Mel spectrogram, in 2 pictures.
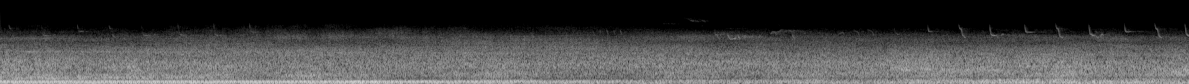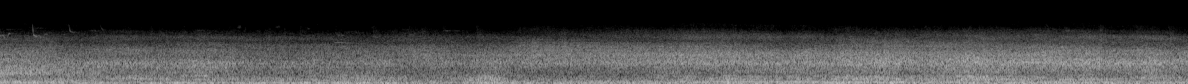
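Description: Jet engines of an Airbus A320-family airliner touching down and rolling out on the runway: a deep rumble, loudest in the first five seconds, easing into steady jet noise.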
